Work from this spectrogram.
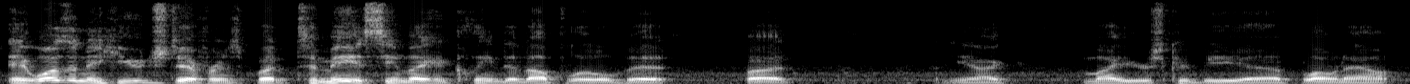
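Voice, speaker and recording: A man with a fairly low voice talks casually over the radio. He works through technical details out loud, pausing and hesitating as he goes. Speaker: amateur radio operator.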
